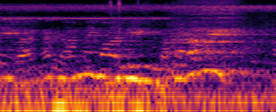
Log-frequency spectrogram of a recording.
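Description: Low, indistinct voices talking, with crickets chirring steadily behind.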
